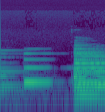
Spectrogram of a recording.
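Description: Piano playing a slow introduction: held chords fade, a single note sounds about half a second in, there is a short lull, then a full new chord is struck near the end.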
